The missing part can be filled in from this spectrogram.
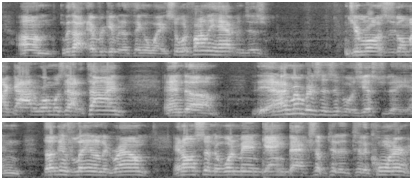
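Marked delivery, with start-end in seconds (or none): none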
